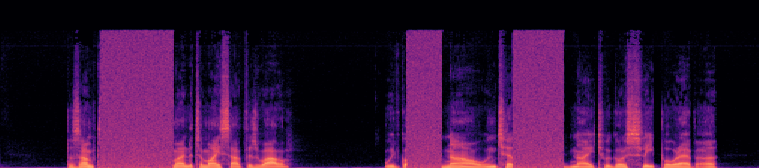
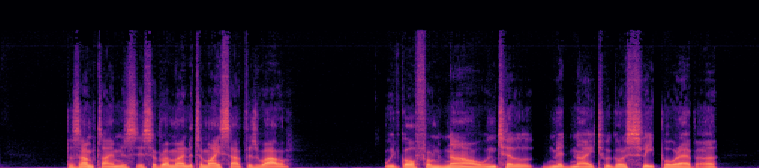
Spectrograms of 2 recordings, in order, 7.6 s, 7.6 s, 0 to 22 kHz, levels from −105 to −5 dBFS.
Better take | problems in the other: second | audio cutting out; filled with static; at 1 s for 0.5 s, at 4 s and at 5 s for 0.5 s

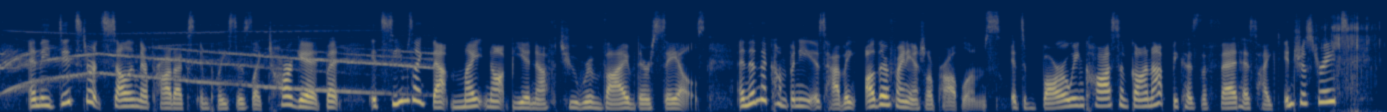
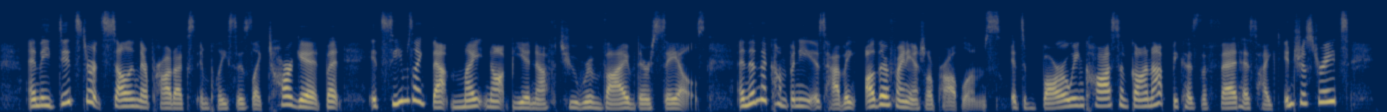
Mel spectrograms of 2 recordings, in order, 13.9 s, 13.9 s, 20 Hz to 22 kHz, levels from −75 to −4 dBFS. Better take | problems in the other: second | siren; noticeable; until 4.5 s; peak 7 dB below the speech // footsteps; faint; at 13 s; peak 10 dB below the speech

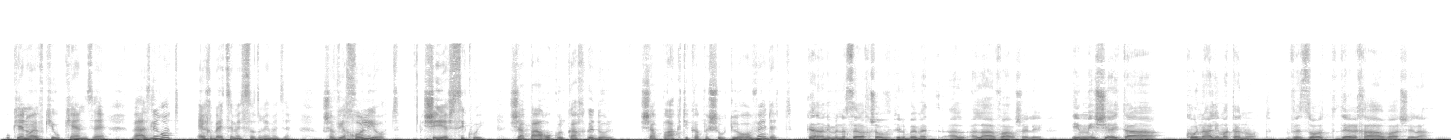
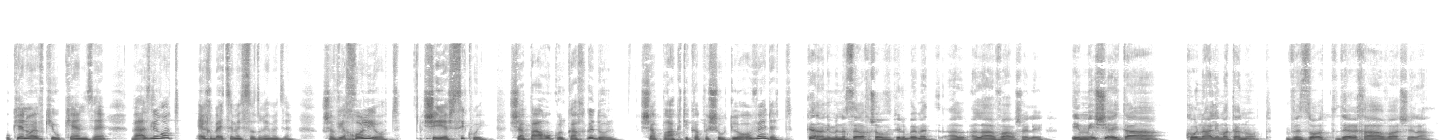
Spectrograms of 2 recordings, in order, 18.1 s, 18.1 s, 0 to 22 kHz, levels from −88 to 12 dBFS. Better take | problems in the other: second | low rumble; noticeable; throughout; 15 dB below the speech

